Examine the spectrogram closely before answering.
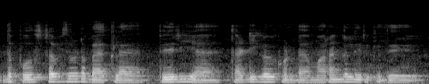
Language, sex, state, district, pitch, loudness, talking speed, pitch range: Tamil, male, Tamil Nadu, Kanyakumari, 105 Hz, -17 LUFS, 110 wpm, 100-115 Hz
